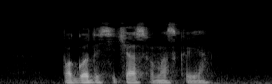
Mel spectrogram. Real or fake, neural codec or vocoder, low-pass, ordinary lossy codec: fake; vocoder, 44.1 kHz, 128 mel bands every 512 samples, BigVGAN v2; 7.2 kHz; MP3, 32 kbps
